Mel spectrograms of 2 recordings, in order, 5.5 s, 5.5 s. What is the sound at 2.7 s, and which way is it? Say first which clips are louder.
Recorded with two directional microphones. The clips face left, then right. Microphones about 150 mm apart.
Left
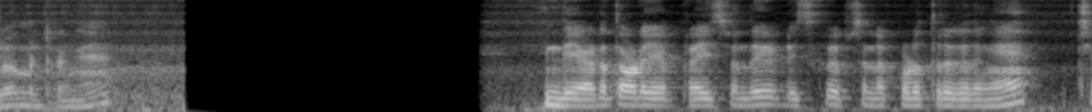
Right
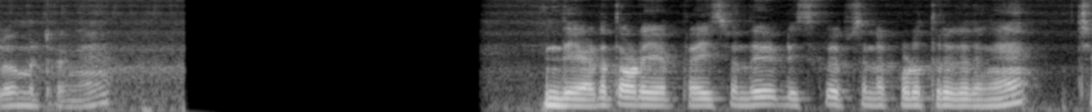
Speech: right 3 dB; 30° right (ahead or behind).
